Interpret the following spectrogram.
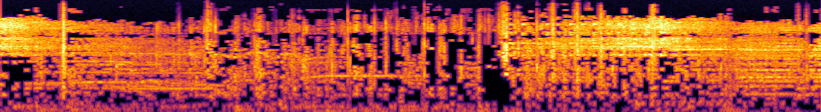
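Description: High school marching band playing: brass with sousaphones over bass drum strokes and cymbal crashes. The band drops back briefly a little before four seconds in, then comes back in louder.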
